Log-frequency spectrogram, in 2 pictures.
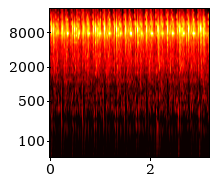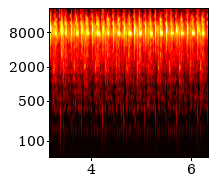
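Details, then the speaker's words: Pre-electronic engine after weakening an over-rich mixture, now around 17:1; even, steady beat of roughly 140 a minute firing on every compression stroke, but still slightly too lean, so it is richened. "now that now is running at 17 to 1 because it's running every compression. I've So that's still a little bit too weak, look."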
